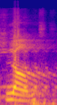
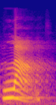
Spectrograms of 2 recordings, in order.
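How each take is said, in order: First: It is said with a Persian pronunciation. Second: It is said with an English pronunciation. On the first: "ما چی میگیم؟" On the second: "اونا میگن"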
